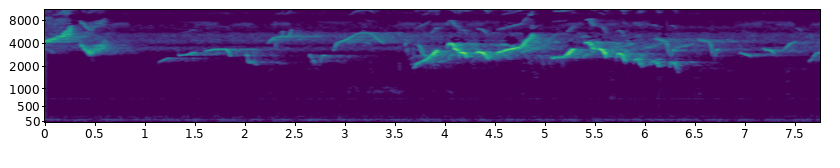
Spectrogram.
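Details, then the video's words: Oriental magpie-robin singing close to daybreak: a continuous flow of melodious whistles, soft at first, then a louder rapid burst of sliding notes in the second half; low hum persists throughout. "เสียงนกกางเขนบ้าน ตอนใกล้รุ่ง"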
